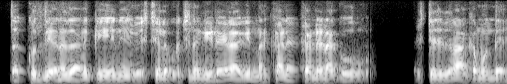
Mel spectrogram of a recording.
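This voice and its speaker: Man, low voice, talks fast and rambles, dull lo-fi recording. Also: warm tone. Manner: chatty, rambling, self-correcting. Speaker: speaker sharing success story. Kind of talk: casual storytelling. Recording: dull lo-fi audio.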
